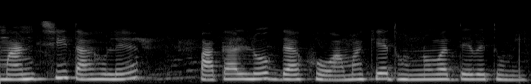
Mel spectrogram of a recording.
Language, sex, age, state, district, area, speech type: Bengali, female, 18-30, West Bengal, Uttar Dinajpur, urban, read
